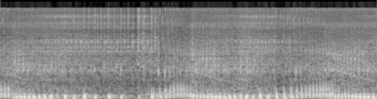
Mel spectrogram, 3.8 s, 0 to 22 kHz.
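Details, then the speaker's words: Honda Beat carburettor scooter freshly fitted with a PE24 CPO carburettor. A steady airy hiss rides over the choppy low idle because the carburettor breather hose is open. "ya nah oke teman-teman itu tadi yang suara seperti bocor ini ya Ini karena selang pernapasan dibuka ya"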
